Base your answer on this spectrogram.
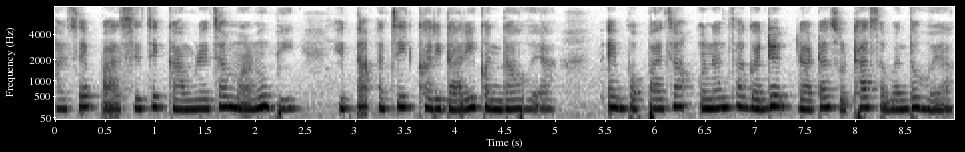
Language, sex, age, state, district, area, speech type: Sindhi, female, 18-30, Gujarat, Junagadh, urban, spontaneous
